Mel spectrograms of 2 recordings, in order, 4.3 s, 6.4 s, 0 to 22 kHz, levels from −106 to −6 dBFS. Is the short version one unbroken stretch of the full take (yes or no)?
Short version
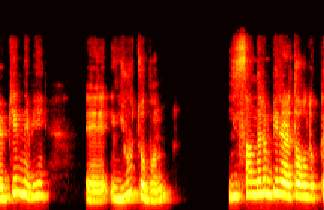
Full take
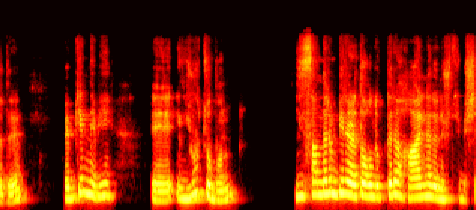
yes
